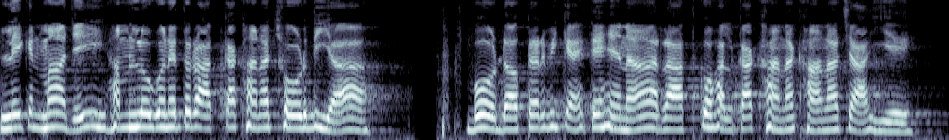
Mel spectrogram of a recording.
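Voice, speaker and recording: A woman's cartoonish character voice, high in pitch, with fairly even intonation, very even loudness and a moderate pace. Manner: commanding.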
